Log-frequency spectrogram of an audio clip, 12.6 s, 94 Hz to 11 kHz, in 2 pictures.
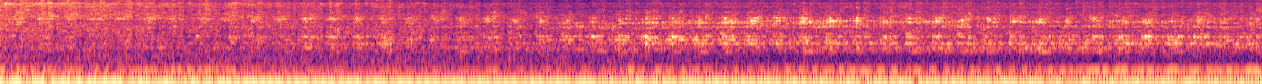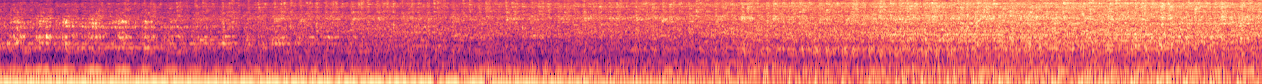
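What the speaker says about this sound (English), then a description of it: "And it sounds like a misfire." A 1991 Chevrolet Camaro Z28 1LE V8 idles with a misfire, a loud, close, uneven low rumble that runs steadily and then dips slightly near the end, with no talk.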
